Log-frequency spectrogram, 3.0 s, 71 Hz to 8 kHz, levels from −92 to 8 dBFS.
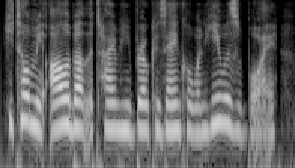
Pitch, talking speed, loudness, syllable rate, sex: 215 Hz, 325 wpm, -17 LUFS, 7.2 syllables/s, female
